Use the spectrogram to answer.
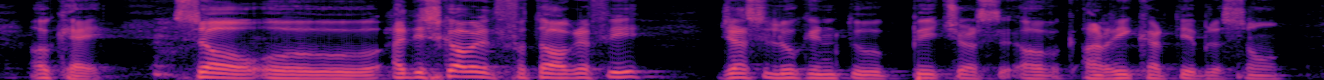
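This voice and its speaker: A man with an Italian accent speaks at a medium pitch, his pitch varying in an ordinary way. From Italy, Tuscany (Piombino). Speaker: cinematographer. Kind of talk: interview on stage. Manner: halting.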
